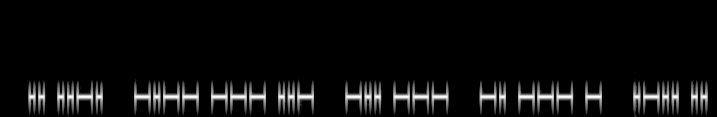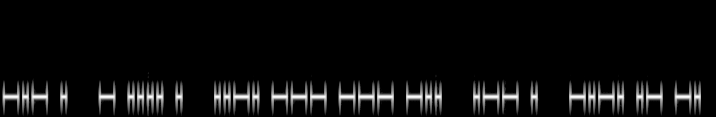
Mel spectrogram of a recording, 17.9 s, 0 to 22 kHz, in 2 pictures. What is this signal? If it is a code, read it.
Morse code, heard as a keyed tone, about 20 wpm, 700 Hz. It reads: IF YOU DO NOT LIKE THE FOOD WE CAN
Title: Sentences with 5-Word Phrases - Spoken Beginning - 20wpm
